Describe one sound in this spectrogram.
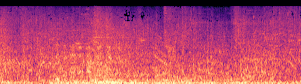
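Magic blasts and weapon strikes clash in a fast, busy battle.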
